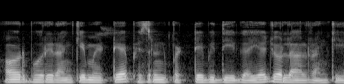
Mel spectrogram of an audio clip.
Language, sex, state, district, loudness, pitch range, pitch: Hindi, male, Maharashtra, Nagpur, -17 LUFS, 100-110 Hz, 105 Hz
